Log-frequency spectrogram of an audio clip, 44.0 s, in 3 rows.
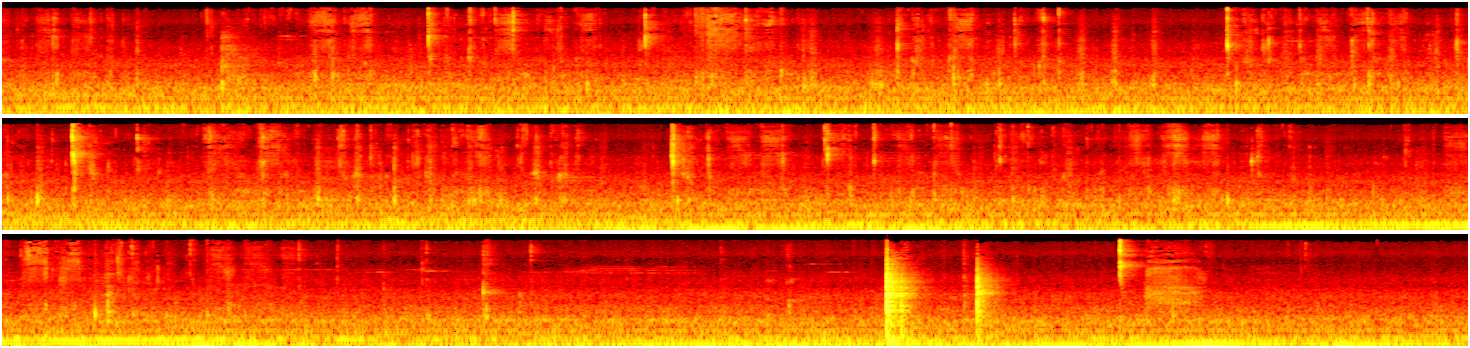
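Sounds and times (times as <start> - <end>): person chewing food: 0.0 - 35.2.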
